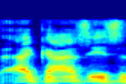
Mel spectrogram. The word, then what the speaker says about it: Agassiz: Agassiz, right.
